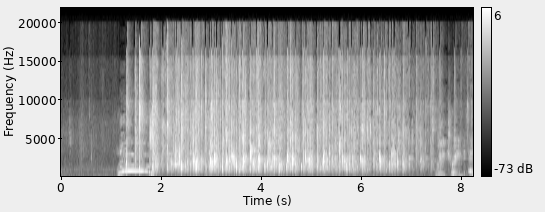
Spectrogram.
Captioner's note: applause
